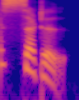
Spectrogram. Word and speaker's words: subtle: DEBT को बोला जाता है डेट, DOUBT है डाउट, और SUBTLE, जिसका मतलब होता है नाजुक या बारीक, उसे कहते हैं सटल।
